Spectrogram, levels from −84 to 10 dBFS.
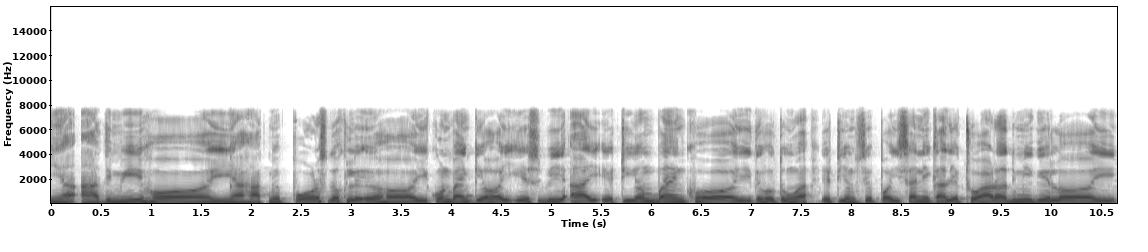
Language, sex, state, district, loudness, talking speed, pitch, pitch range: Bajjika, male, Bihar, Vaishali, -18 LUFS, 165 wpm, 140 Hz, 130-150 Hz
